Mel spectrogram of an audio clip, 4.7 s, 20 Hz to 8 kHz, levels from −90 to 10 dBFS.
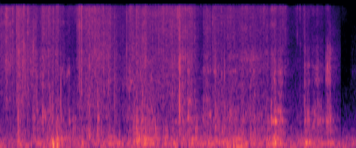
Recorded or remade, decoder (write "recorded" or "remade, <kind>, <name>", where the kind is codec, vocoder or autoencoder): remade, codec, DAC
